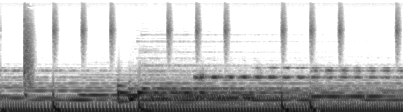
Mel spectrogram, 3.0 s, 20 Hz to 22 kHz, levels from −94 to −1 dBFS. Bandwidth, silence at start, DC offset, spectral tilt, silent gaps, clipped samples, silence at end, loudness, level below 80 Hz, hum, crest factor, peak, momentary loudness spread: 14.5 kHz; 0 s; under 0.1%; -7.5 dB/octave; none; under 0.1%; 0 s; -17 LUFS; -18 dBFS; none; 14 dB; -2 dBFS; 4 LU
